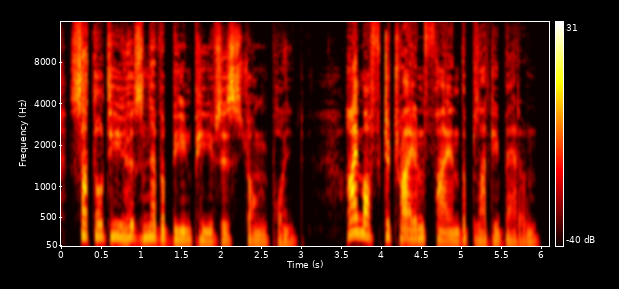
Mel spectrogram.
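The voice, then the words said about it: Bored, flat character voice. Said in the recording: “in a bored voice.”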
